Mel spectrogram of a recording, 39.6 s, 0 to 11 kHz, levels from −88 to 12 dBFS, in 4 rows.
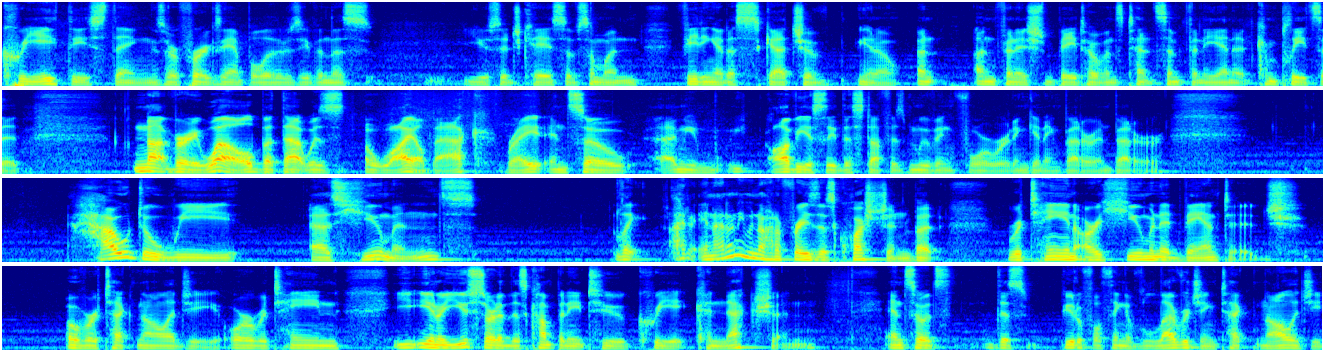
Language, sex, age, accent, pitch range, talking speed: English, male, 40-59, American, 85-110 Hz, 145 wpm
